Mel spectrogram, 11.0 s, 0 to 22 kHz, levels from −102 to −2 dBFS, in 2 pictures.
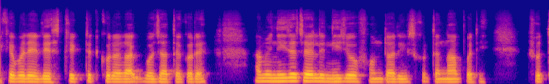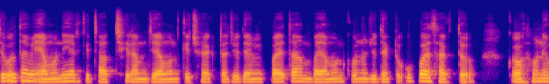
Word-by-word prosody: একেবারে 140 -1 +3
রেস্ট্রিকটেড 140 +2 -2
করে 140 -1 +3
রাখবো। 135 +1 +1
যাতে 125 0 0
করে 130 0 +1 0.6
আমি 155 +1 +3
নিজে 160 +1 +6
চাইলে 155 -2 +6
নিজেও 145 0 +3
ফোনটা 135 0 -3
আর 130 - -4
ইউজ 130 +1 -5
করতে 155 -4 -6
না 130 - +3
পারি। 120 +3 -4 0.5
সত্যি 140 +2 -3
বলতে 160 - +1
আমি 160 - +2
এমনই 135 +3 +1
আরকি 150 -1 -6
চাচ্ছিলাম 130 0 -1
যে - - 0
এমন 125 +1 0
কিছু - - -6
একটা 130 - -6
যদি 130 0 -2
আমি 130 - -3
পাইতাম 145 +2 +1
বা - - +2
এমন 135 +2 -2
কোনো 140 -1 -2
যদি 135 0 -2
একটা - - -8
উপায় 155 0 +4
থাকতো। 135 -3 0 0.5
কখনোই 95 - +1
135 Hz, 200 wpm, -22 LUFS, 130-145 Hz, 0.6 s, নিজে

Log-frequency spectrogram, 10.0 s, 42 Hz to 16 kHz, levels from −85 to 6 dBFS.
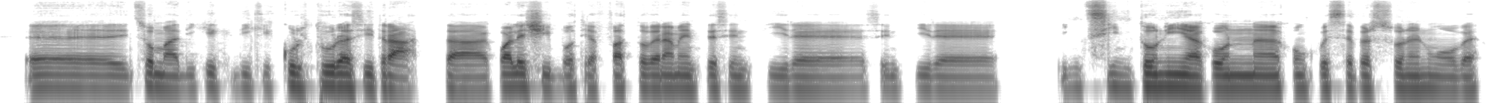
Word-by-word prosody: ehm, 105 -1 -1
insomma 100 0 0
di 100 +1 -12
chi 110 0 -7
di 110 +1 -12
che 110 +1 -17
cultura 115 0 +3
si 110 0 -4
tratta? 95 -1 +2
Quale 110 +1 +5
cibo 100 -2 +1
ti - - -11
ha - - -2
fatto 100 +1 -1
veramente 105 0 +1
sentire 95 -2 -6
sentire 95 -1 -7 0.4
in 105 +1 -15
sintonia 110 -2 +3
con 105 -1 +3
con 105 0 -6
queste 105 0 -4
persone 100 +1 -2
nuove? 95 -1 -4
105 Hz, 145 wpm, -26 LUFS, 100-105 Hz, 0.4 s, Quale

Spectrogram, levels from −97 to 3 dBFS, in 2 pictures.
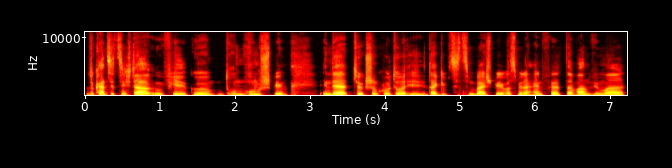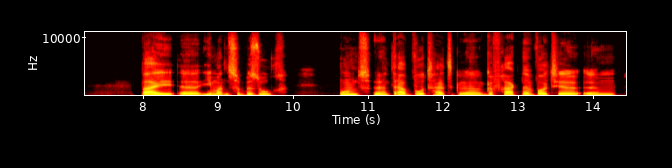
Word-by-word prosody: Du 125 - -5
kannst 130 0 +4
jetzt 130 0 -5
nicht 120 -3 -3
da 115 -1 +9 0.2
viel 125 0 0
g 110 - -4
äh, 115 -1 0
drum 115 0 -8
rumspielen. 120 -2 -1 0.4
In 125 0 -2
der 130 -1 +8
türkischen 180 -3 +1
Kultur 130 +5 0
äh, 125 -1 -6
da 115 - +4
gibt's 125 +3 -7
ja 140 - -10
zum 120 -7 -7
Beispiel, 125 +3 +3
was 125 0 -4
mir 125 - -1
da 120 - +2
einfällt, 130 +4 -1
da 120 -1 +1
waren 130 +2 +2
wir 130 - -5
mal 125 -1 +1 0.8
bei, 115 -1 +4
äh, 115 0 +1
jemanden 125 +1 -3
zu 120 -1 -5
Besuch 120 - -5 0.7
und, 125 0 -3
äh, 125 -1 -1
da 125 -2 -1
wurde 140 +1 -3
halt, 135 -1 -4
g - - -8
äh, 120 -1 -3
gefragt, 135 +3 -3
ne: 135 -2 -3
„Wollt 130 0 -1
ihr, 130 -1 0
ähm 120 0 -4
125 Hz, 185 wpm, -24 LUFS, 120-130 Hz, 0.8 s, da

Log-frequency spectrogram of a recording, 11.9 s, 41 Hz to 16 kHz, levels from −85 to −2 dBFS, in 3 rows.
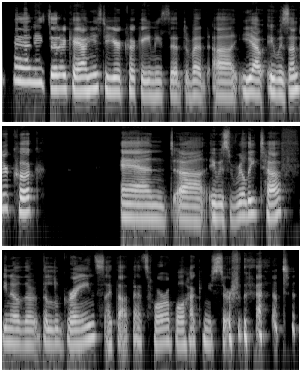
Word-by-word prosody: And 300 -2 +4
he 290 -2 +1
said, 210 0 +5
"Okay, 210 -2 +5
I'm 190 +1 +5
used 220 +1 +1
to - - +1
your 185 -1 +4
cooking," 165 -3 -1
he 155 - -4
said, 155 0 -3
but, 155 -3 -1
uh, 150 -1 0
yeah, 175 -2 +4
it 190 - +4
was 165 -2 0
undercook 225 +1 +2 1.1
and, 160 -3 +1
uh, 150 -2 +2
it 170 - +1
was 165 -1 -1
really 180 +6 +1
tough, 205 +3 -1
you 165 - -3
know, 155 -1 -1
the 150 0 -4
l - - -9
the - - -5
little 155 0 -4
grains. 160 +9 -2
I 145 - -6
thought - - -6
that's 165 -1 -8
horrible, 155 -1 -2
how - - -4
can 170 - -8
you 150 - -8
serve 150 - -3 0.2
that? - - -5
165 Hz, 195 wpm, -23 LUFS, 155-200 Hz, 1.1 s, said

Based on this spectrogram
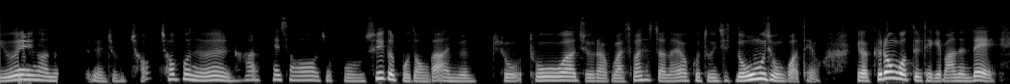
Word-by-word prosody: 유행하는 195 0 +2 0.3
것들은 145 -3 -8
좀 150 0 -12
처 270 - -12
처분을 200 -6 -1
하 205 0 -7
해서 200 -2 -4
쪼끔 155 -2 -10
수익을 275 0 +3
보든가 150 -5 -4
아니면 150 -2 -5 0.2
조 160 -1 -6
도와주라고 180 -5 0
말씀하셨잖아요. 165 +1 -3
그것도 170 -2 -5
인제 160 +3 -8
너무 225 +9 +8
좋은 165 -9 +1
것 - - -1
같아요. - - -9 0.4
제가 170 -2 +3
그런 285 - +7
것들 225 -8 +5
되게 165 -3 -3
많은데 160 +3 +1
180 Hz, 375 characters per minute, -22 LUFS, 155-205 Hz, 0.4 s, 너무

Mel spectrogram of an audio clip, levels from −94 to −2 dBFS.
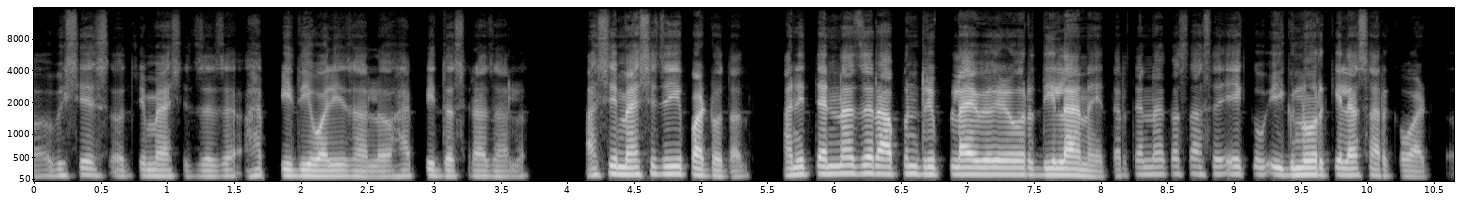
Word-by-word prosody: विशेष 130 +1 -5
जे 125 +2 -9
message 120 -1 -5 0.2
happy 130 +1 -4
Diwali 115 -1 +2
झालं, 110 -1 -4
हॅपी 120 +2 -6
दसरा 115 0 -4
झालं 110 0 -9 0.5
असे 145 +4 0
मेसेज 155 +1 +3
ही 160 0 +4
पाठवतात, 120 -5 0 0.3
आणि 145 +3 +2
त्यांना 165 +1 +4
जर 170 0 +3
आपण 160 +1 -2
रिप्लाय 150 0 +4
वेळेवर 145 -1 +4
दिला 140 -1 +6
नाही, 110 -3 -2
तर 125 - -10
त्यांना 150 +1 -5
कसं 160 0 -8
असं 155 +1 -7
एक 155 0 -4
इग्नोर 145 0 +3
केल्यासारखं 135 -4 -1
वाटतं. 110 +1 -8
135 Hz, 165 wpm, -22 LUFS, 120-150 Hz, 0.5 s, दिला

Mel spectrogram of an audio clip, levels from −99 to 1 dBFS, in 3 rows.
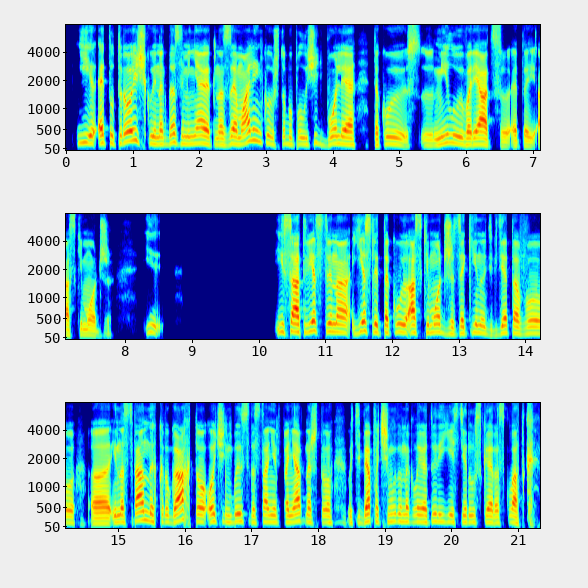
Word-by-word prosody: и 190 +1 -6
эту 180 0 +2
троечку 215 -2 +2
иногда 160 +4 -1
заменяют 175 -2 +1
на 145 0 -2
"з" 165 +5 +1
маленькую, 195 +1 0
чтобы 155 +1 -9
получить 155 +2 -6
более 160 -1 +1 0.2
такую 155 +1 -4 0.2
милую 160 +7 -4
вариацию 150 -7 +4
этой 115 -2 -5
ASCII 120 +1 -3
emoji. 115 -5 -5 0.5
И - - -10 1.7
и 190 - -6
соответственно, 190 -1 +4
если 185 - 0
такую 180 +2 0
ASCII 175 0 +4
emoji 170 -6 -2
закинуть 155 0 -4
где-то 155 +6 0
в, 145 0 -3 0.2
а, 125 0 +4
иностранных 175 +4 +2
кругах, 160 -2 +4
то 170 -1 0
очень 165 -3 -2
быстро 175 -2 -3
станет 160 0 -3
понятно, 160 +1 +1
что 150 +1 -4 0.2
у - - -8
тебя 145 +5 +4
почему-то 175 +1 -3
на 170 0 -3
клавиатуре 165 +2 -3
есть 165 -1 -8
и 155 - -2
русская 155 -1 -3
раскладка. 140 0 -2
165 Hz, 125 wpm, -23 LUFS, 150-180 Hz, 1.7 s, вариацию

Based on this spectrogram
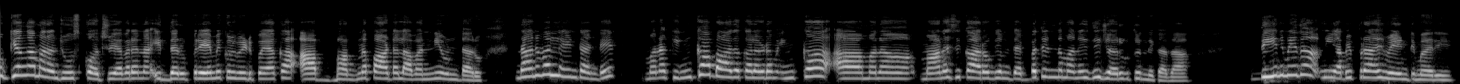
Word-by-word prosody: ముఖ్యంగా 420 +3 +3
మనం 320 -4 +3
చూసుకోవచ్చు 280 -2 -1
ఎవరైనా 275 +1 -1
ఇద్దరు 255 +3 +3
ప్రేమికులు 285 +2 +4
విడిపోయాక 265 +1 -1 0.3
ఆ - - +6 0.3
భగ్న 240 +3 -3
పాటలు 270 -2 +2
అవన్నీ 240 +3 -4
ఉంటారు. 210 -5 -2 0.4
దానివల్ల 420 +4 +3
ఏంటంటే 300 -3 -2 0.4
మనకి 310 +2 -2
ఇంకా 400 +8 +1
బాధ 335 -2 +2
కలగడం. 305 -1 +1
ఇంకా 370 +6 +1 0.3
ఆహ్, 275 0 +3
మన 275 0 -3 0.5
మానసిక 315 +5 -1
ఆరోగ్యం 285 +1 0
దెబ్బతినడమనేది 310 +3 -1
జరుగుతుంది 255 -3 -4
కదా! 175 0 -5 0.8
దీని 380 +4 +6
మీద 440 +1 0 0.2
మీ 320 - -3
అభిప్రాయం 310 +1 0
ఏంటి 245 0 -3
మరి? 210 -1 -2
285 Hz, 130 wpm, -22 LUFS, 260-320 Hz, 0.8 s, ఆ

